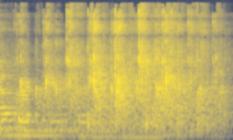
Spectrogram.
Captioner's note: applause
